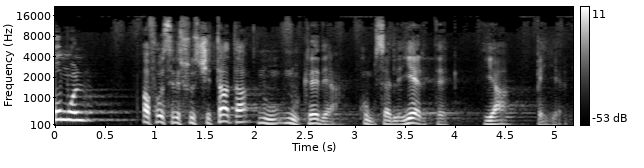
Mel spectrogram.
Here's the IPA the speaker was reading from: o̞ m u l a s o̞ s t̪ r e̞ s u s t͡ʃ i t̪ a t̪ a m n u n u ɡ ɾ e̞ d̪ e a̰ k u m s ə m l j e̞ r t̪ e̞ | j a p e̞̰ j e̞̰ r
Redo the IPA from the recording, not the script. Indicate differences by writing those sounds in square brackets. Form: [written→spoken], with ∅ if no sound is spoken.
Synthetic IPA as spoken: o̞ m u l a [s→f] o̞ s t̪ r e̞ s u s t͡ʃ i t̪ a t̪ a [m→∅] n u n u [ɡ→k] ɾ e̞ d̪ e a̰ k u m s ə [m→∅] l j e̞ r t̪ e̞ | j a p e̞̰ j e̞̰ [r→l]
